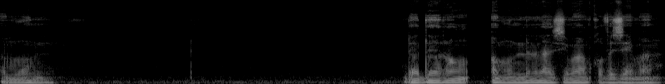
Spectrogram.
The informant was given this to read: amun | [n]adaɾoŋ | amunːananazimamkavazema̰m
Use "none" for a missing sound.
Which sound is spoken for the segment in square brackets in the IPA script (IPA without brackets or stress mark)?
d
